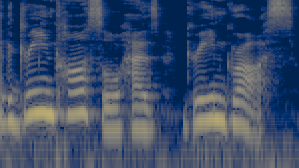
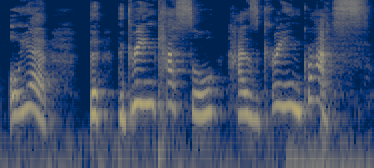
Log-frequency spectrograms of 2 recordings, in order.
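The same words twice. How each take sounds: First: Slow, long ah in castle and grass; "castle" as cah-sul, "grass" as grahss; southern castle, grass. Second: High, slow, short a in castle and grass; "castle" and "grass" with the a of cat; northern castle, grass. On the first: Londoner correcting to own way, long ah in castle and grass. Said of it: "I'll say the green castle has green grass". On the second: Speaker echoing mum from up north, short a in castle and grass. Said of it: "things that she says, like when she says grass or castle". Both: Shown as a demonstration.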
